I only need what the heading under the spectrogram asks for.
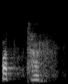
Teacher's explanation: त और थ को मिलाकर बोला गया पत्थर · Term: संयुक्त व्यंजन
